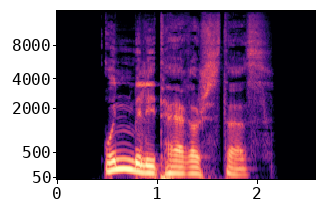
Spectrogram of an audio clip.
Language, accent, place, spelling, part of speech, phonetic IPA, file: German, Germany, Berlin, unmilitärischstes, adjective, [ˈʊnmiliˌtɛːʁɪʃstəs], De-unmilitärischstes.ogg
- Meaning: strong/mixed nominative/accusative neuter singular superlative degree of unmilitärisch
